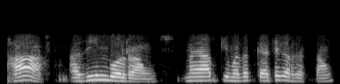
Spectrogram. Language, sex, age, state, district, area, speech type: Urdu, male, 18-30, Maharashtra, Nashik, urban, conversation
